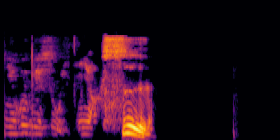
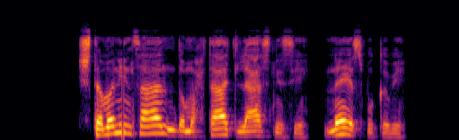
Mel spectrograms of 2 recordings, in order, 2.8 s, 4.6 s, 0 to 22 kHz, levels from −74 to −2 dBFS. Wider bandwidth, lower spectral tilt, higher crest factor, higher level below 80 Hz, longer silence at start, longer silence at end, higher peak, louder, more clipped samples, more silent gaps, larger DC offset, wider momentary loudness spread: second, 8.4 kHz vs 9.6 kHz; about the same, -2.5 dB/octave vs -3.5 dB/octave; about the same, 18 dB vs 18 dB; about the same, -58 dBFS vs -60 dBFS; second, 0.05 s vs 0.8 s; first, 1.3 s vs 0.6 s; about the same, 0 dBFS vs 0 dBFS; about the same, -13 LUFS vs -15 LUFS; neither; neither; neither; about the same, 18 LU vs 17 LU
